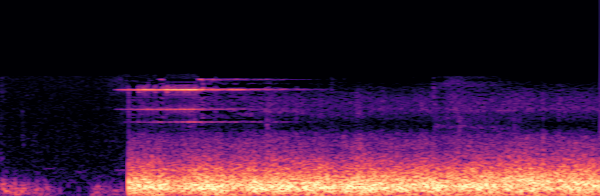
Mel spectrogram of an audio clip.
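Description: After about a second of near quiet, the steady noise of a car driving along a road starts suddenly and runs on evenly, with a faint high whine over it for the first couple of seconds.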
